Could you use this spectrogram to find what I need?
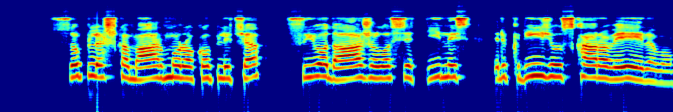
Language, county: Lithuanian, Vilnius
